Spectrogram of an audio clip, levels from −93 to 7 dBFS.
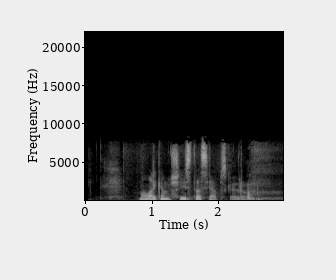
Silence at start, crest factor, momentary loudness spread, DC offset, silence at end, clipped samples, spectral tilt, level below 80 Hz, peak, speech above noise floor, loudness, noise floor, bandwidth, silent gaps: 0.35 s; 22 dB; 23 LU; under 0.1%; 0.2 s; under 0.1%; -3 dB/octave; -66 dBFS; -14 dBFS; 21 dB; -33 LUFS; -55 dBFS; 8.6 kHz; none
